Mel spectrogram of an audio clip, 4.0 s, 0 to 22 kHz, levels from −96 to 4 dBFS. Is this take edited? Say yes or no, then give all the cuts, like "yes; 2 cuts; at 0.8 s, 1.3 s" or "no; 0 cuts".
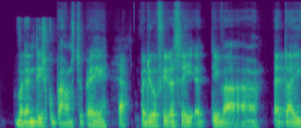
no; 0 cuts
